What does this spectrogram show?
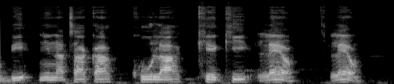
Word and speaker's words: leo: Leo. Leo, the star sign Leo, in Swahili we pronounce it as leo, and leo is for today.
